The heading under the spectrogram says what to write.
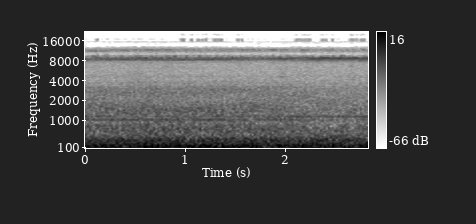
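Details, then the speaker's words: Furnace with new replacement draft induction blower (part 119256-00 / ICP 1014341 JA) after old motor seized and turned slowly; running with main blower on, low even rumble and faint hiss, very quiet, normal furnace operation. "relatively very quiet operation now this is great see how the motor is spinning right in there super silent"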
